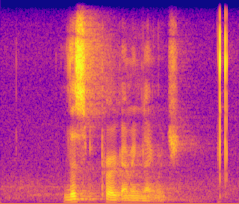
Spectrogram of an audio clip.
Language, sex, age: English, male, 24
